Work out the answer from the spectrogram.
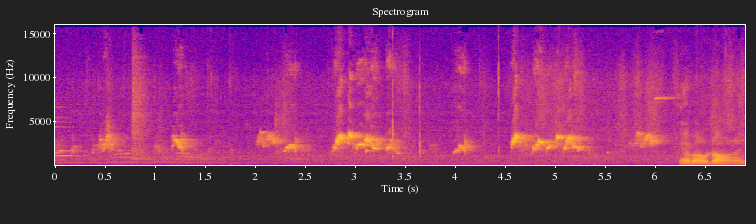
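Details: Competitive song of a red-whiskered bulbul used as a lure bird: bursts of quick warbled chirps in separate phrases, then a short human voice at the very end.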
